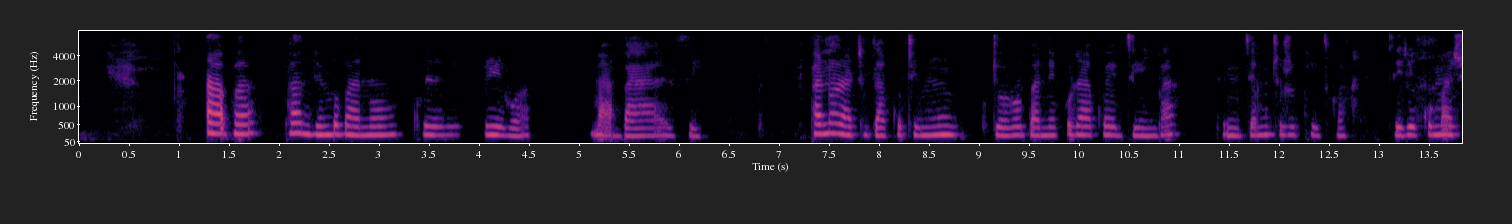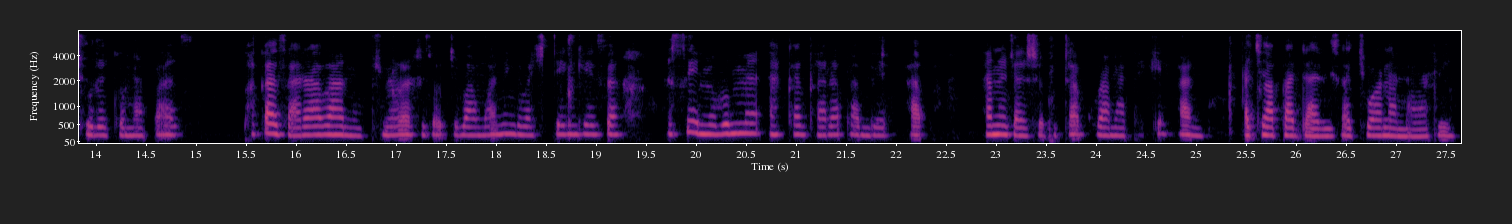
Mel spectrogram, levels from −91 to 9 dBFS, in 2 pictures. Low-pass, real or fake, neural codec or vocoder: 7.2 kHz; fake; codec, 24 kHz, 6 kbps, HILCodec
